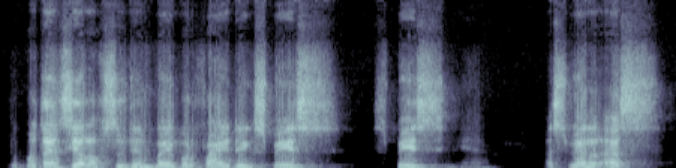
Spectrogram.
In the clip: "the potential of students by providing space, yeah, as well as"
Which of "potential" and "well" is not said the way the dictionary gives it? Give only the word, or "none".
potential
